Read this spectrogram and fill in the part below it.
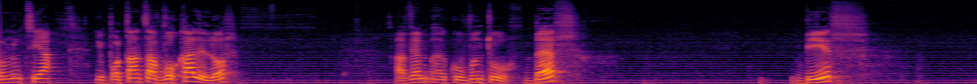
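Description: A middle-aged man speaks slowly and clearly, as if teaching, close by.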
